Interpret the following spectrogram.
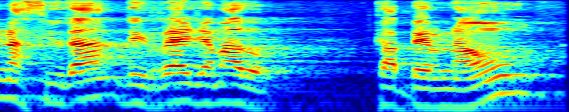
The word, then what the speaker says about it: Capernaum: Esto ocurrió en una ciudad de Israel llamado Capernaum. Allí en Israel le dicen Cafarnaum. Bueno, se ve que en su idioma pues se pronuncia así, Capernaum.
